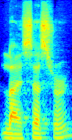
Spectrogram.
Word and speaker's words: Leicester: for example london multan leicester l i c e s t o r people might pronounce it lyster that is leicester france it may include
